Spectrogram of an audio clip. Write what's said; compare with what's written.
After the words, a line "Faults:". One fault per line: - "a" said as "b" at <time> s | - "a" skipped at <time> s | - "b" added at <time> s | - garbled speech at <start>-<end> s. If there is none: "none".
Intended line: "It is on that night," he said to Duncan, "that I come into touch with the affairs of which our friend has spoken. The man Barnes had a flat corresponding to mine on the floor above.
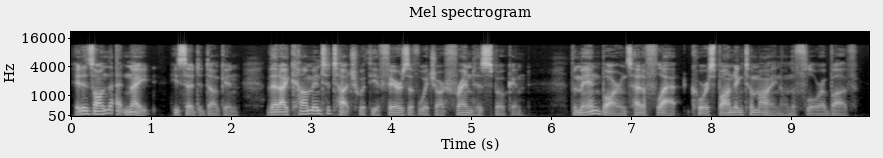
"It is on that night," he said to Duncan, "that I come into touch with the affairs of which our friend has spoken. The man Barnes had a flat corresponding to mine on the floor above.
Faults:
none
